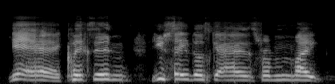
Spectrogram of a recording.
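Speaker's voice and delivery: put-on high excited kid voice; playing a child watching cartoons. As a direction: cheer on like a little boy. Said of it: "That's my kid voice".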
